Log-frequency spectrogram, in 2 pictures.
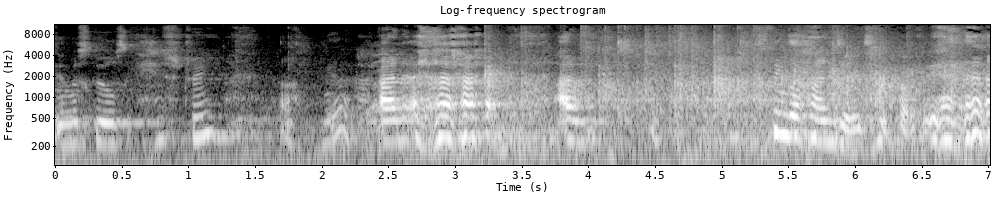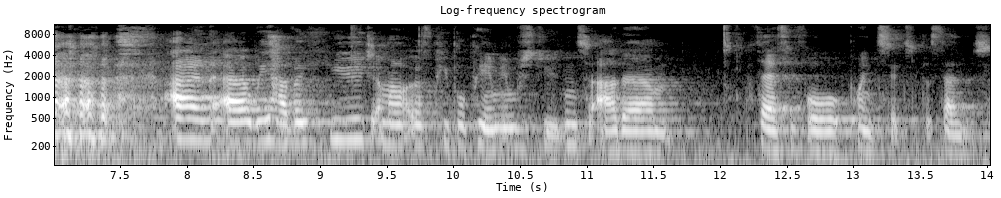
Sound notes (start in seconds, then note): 2.8 crowd cheering and clapping; 5.8 laughs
